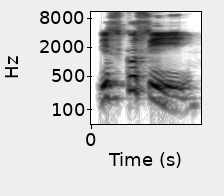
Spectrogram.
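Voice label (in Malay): "diskusi", Malay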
